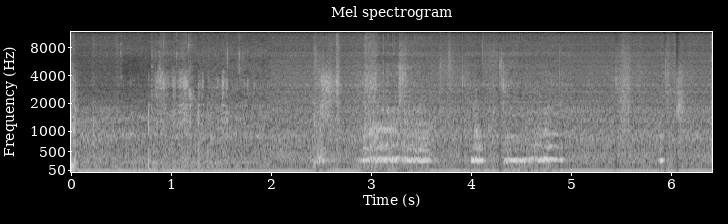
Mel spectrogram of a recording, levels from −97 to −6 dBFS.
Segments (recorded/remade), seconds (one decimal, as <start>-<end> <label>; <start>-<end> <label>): 0.0-0.5 remade; 0.5-2.0 recorded; 2.0-6.4 remade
